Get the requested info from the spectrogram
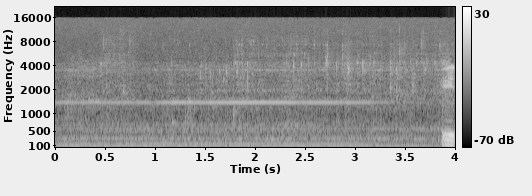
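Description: Water running and pouring through a reef aquarium's sump and filtration equipment, over a steady low hum of its pumps. A faint thin whine sits on top and stops a little before the end.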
